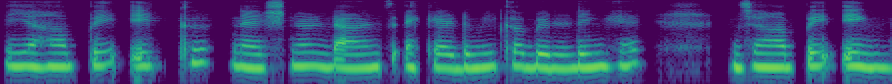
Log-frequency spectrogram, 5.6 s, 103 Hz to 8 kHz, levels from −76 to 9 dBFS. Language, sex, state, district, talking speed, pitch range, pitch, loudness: Hindi, female, Chhattisgarh, Raipur, 130 wpm, 245-265 Hz, 255 Hz, -15 LUFS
